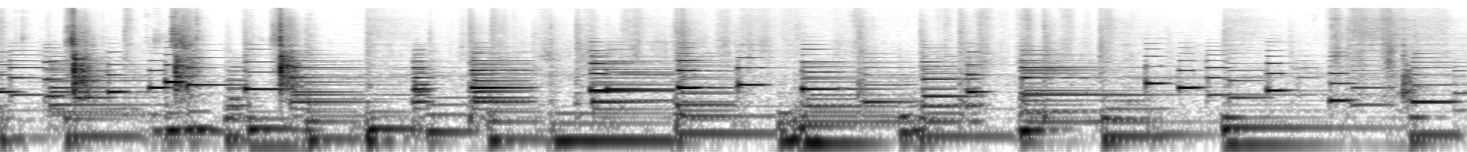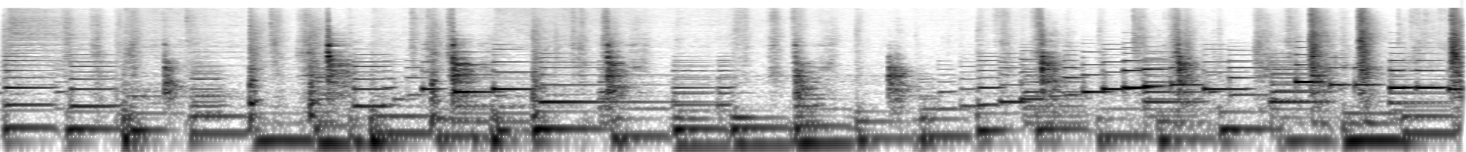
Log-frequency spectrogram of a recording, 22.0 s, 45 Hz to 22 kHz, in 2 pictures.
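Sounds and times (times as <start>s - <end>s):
double bass line: 0.0s - 22.0s
jazz piano: 0.0s - 22.0s
knife chopping on cutting board: 0.4s - 2.4s, 11.6s - 16.0s, 16.6s - 22.0s.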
